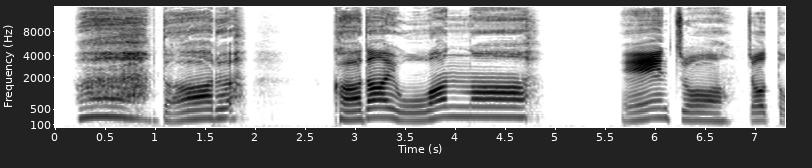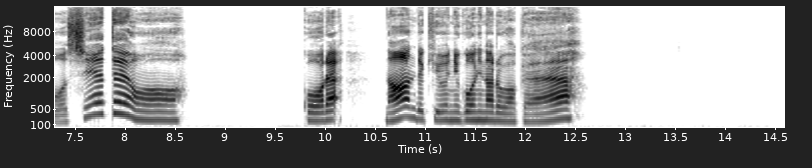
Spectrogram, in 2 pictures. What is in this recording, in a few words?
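voice sample, languid student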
